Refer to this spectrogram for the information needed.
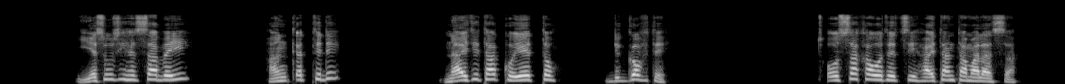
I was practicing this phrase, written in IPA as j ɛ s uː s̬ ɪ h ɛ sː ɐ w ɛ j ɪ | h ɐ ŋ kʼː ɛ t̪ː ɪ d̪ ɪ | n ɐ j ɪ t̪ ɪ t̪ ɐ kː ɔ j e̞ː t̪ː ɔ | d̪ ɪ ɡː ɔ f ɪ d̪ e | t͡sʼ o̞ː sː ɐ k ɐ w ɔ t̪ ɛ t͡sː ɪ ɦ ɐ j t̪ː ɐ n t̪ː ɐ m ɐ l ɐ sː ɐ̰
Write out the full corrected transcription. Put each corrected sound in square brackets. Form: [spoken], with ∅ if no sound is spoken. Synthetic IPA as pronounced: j ɛ s uː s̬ ɪ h ɛ sː ɐ [b] ɛ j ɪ | h ɐ ŋ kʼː ɛ t̪ː ɪ d̪ ɪ | n ɐ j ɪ t̪ ɪ t̪ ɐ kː ɔ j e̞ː t̪ː ɔ | d̪ ɪ ɡː ɔ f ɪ [t̪] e | t͡sʼ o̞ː sː ɐ k ɐ w ɔ t̪ ɛ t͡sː ɪ ɦ ɐ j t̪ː ɐ n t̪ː ɐ m ɐ l ɐ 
